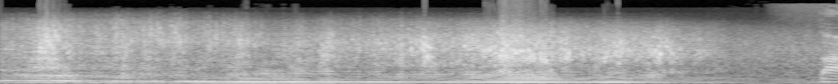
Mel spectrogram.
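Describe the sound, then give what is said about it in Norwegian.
A deep, throaty Merlin piston engine of a Spitfire aircraft drones steadily and loudly, its low harmonic growl holding constant with a slight rise in intensity midway. “Altså, jeg, jeg på en måte stivner til når jeg hører lyden av en Merlin-motor, altså fra en Spitfire.”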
